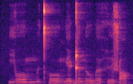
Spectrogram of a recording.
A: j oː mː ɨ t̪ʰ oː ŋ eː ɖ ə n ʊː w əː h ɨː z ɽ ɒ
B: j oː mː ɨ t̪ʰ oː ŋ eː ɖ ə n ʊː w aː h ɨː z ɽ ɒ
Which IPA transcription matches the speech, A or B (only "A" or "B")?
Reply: A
